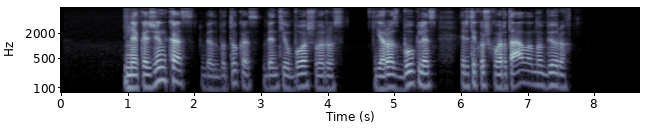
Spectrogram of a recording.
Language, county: Lithuanian, Vilnius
